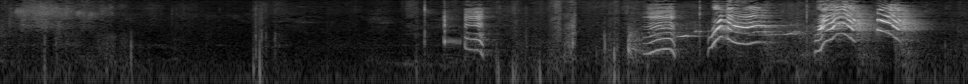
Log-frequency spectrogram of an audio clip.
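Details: Talking pet parrot, said to say "mitthu mitthu" and "mummy"; faint clicks and rustles give way to loud harmonic, up-and-down speech-like calls in the second half.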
